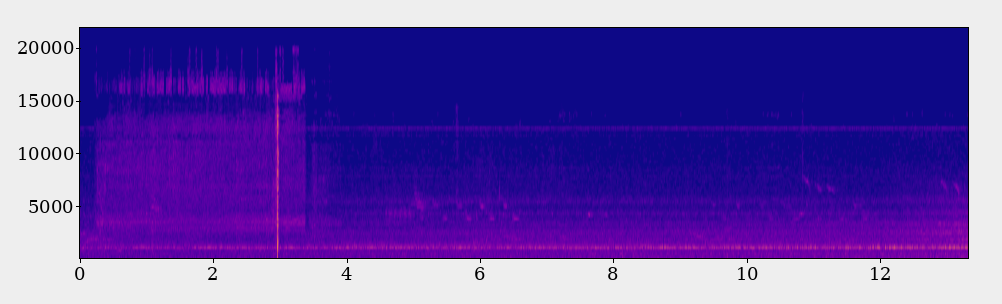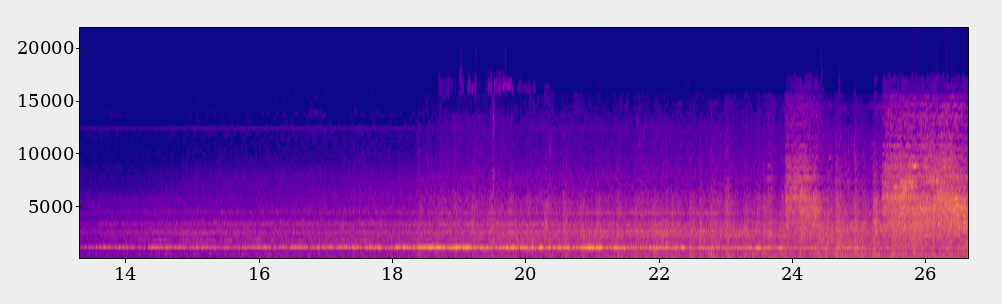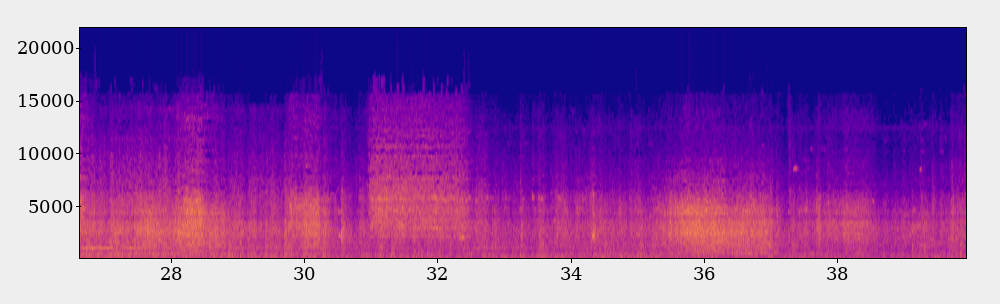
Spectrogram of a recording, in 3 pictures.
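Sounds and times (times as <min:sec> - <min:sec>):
train running: 0:00.0 - 0:04.6, 0:05.2 - 0:39.9
high wheel squeal: 0:13.4 - 0:28.7.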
